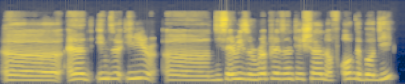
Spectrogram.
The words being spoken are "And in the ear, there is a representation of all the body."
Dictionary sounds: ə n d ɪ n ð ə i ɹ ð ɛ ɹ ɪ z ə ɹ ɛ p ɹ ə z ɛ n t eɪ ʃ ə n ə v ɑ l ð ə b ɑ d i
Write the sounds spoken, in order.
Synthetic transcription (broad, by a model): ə n d ɪ n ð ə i ɹ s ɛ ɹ ɪ z ə ɹ ɛ p ɹ ə z ɛ n t eɪ ʃ ə n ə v ɑ l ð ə b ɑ d i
